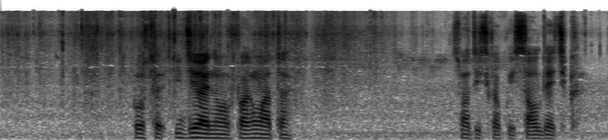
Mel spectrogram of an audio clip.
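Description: Grass rustles as a mushroom is picked from the ground.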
